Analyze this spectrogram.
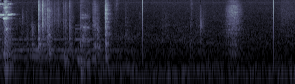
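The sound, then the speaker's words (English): A door with a window covered by blinds opens with a burst of latch clicks and rattling, followed by a couple of sharp isolated ticks and a soft brushing whoosh in otherwise quiet surroundings. “Dan's shadow waves a hand on the other side of the blinds on the window, and Isabel opens the door.”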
